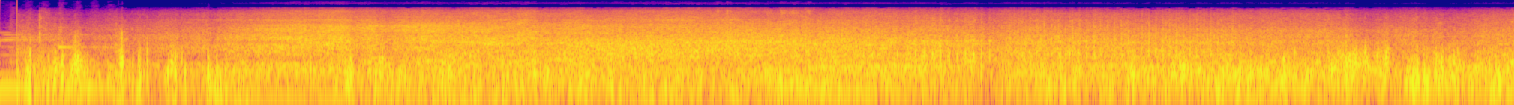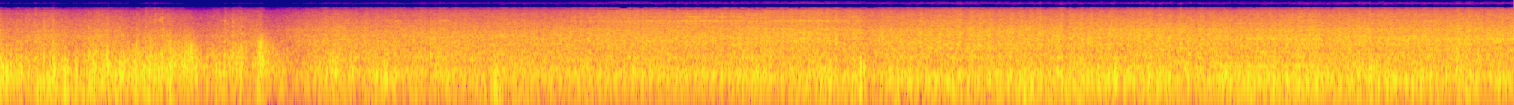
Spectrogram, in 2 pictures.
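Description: Racing cars' engines running, a loud, steady, dense din with a brief dip about twelve seconds in.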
